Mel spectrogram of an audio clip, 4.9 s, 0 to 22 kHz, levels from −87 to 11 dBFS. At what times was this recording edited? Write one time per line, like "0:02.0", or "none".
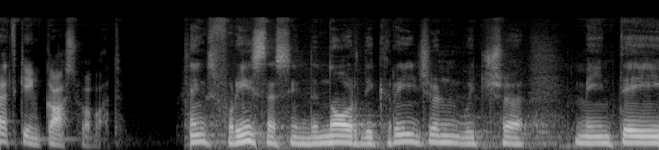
0:01.4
